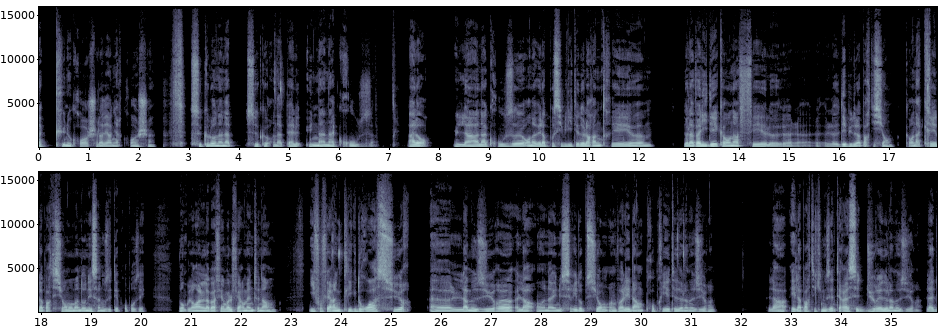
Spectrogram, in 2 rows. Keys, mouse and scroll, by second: 4.7 click, 23.9 right click, 30.7 click.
